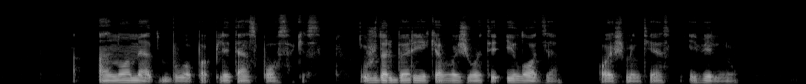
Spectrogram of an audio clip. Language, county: Lithuanian, Vilnius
